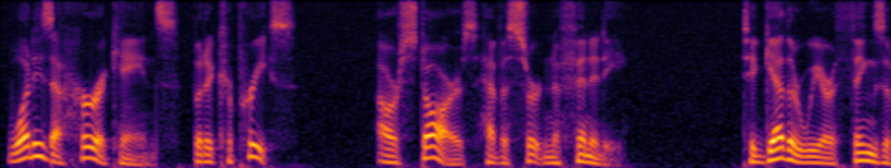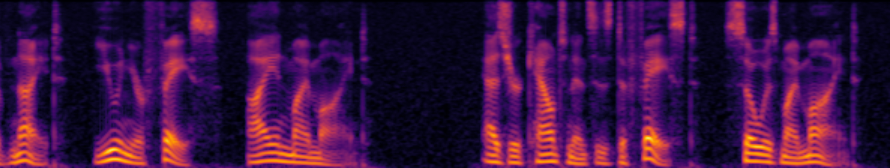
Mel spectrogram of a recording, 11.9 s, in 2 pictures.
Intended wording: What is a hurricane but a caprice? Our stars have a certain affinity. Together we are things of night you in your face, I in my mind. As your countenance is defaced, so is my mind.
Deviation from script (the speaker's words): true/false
true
